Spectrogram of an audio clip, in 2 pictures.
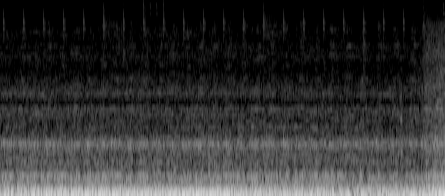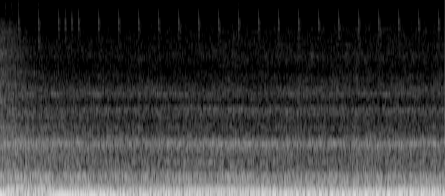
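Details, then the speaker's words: Cutlass after brake work still idles a little rough, lumpy with faint uneven ticking over a low rumble; owner suspects a loose part and a bad motor mount, as it hammers when put in gear. "still runs a little rough too so that's another issue that we're working on with this car trying to get everything figured"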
